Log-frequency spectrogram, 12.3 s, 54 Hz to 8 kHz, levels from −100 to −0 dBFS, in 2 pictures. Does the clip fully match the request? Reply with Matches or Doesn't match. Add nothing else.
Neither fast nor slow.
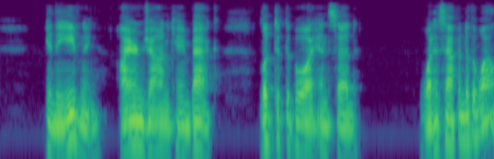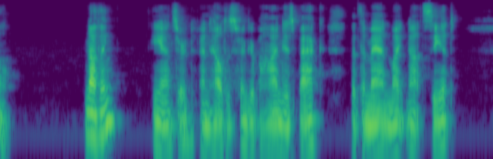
Matches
